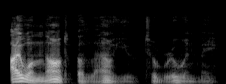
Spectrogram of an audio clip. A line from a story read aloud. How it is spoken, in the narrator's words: she said coldly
